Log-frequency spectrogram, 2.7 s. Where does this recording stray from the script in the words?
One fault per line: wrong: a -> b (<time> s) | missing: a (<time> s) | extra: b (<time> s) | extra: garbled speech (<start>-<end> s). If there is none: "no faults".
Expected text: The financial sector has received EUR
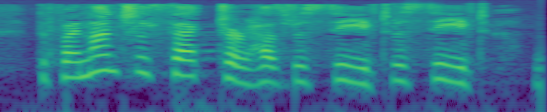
extra: received (2.0 s)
